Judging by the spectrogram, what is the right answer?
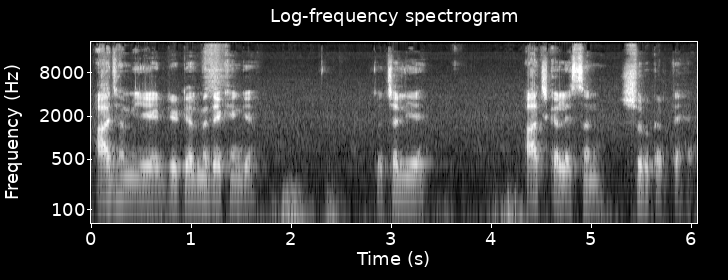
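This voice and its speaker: Man, English teacher, very slow deliberate delivery, mid-pitched voice. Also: slight background noise, low-quality recording. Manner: slow, drawn-out sounding of letters. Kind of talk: slow spoken English lesson.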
